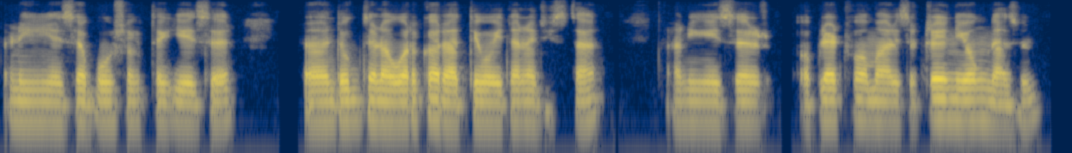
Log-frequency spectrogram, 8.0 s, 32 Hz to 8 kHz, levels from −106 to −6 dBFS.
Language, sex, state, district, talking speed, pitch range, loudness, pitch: Konkani, male, Goa, North and South Goa, 150 wpm, 105-110 Hz, -25 LUFS, 105 Hz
